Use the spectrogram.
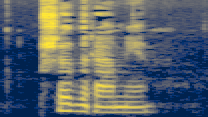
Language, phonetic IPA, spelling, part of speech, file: Polish, [pʃɛdˈrãmʲjɛ], przedramię, noun, LL-Q809 (pol)-przedramię.wav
